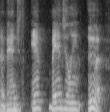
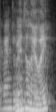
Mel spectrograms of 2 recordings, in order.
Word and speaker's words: Evangeline: The film also stars Paul Rudd, Evangeline, is that how you say it? Yeah, Evangeline.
